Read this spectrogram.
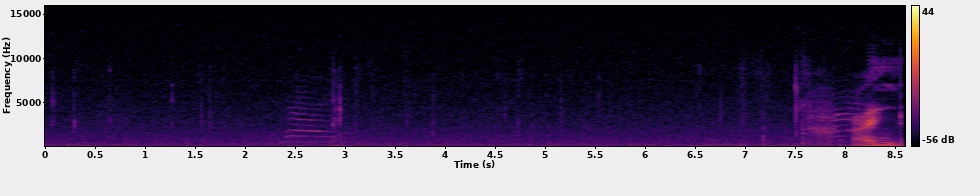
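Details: Male pet domestic cat yelling indoors while its owner draws: a short harmonic meow early on, then a louder, wavering, drawn-out meow at the end, over quiet room hum.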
